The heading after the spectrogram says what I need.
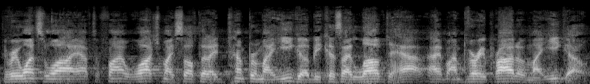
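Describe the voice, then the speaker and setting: A man's voice: medium pitch, little pitch movement, fast talker, pushed and bright, long reverb tail, rough recording. A middle-aged man giving a motivational talk in an earnest, self-deprecating storytelling way. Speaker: speaker sharing a personal story.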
